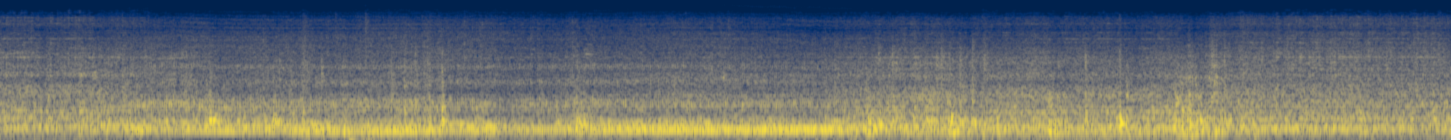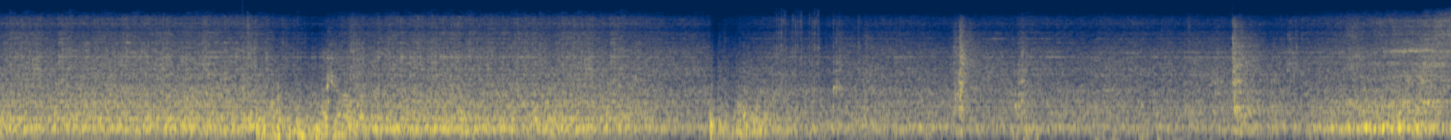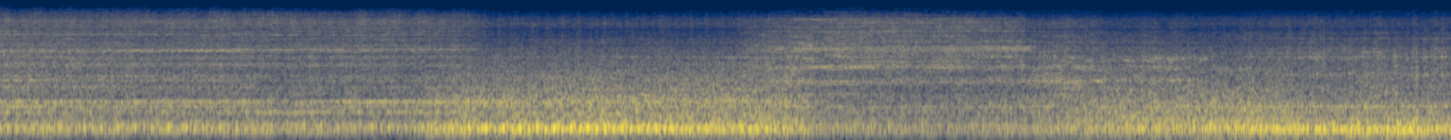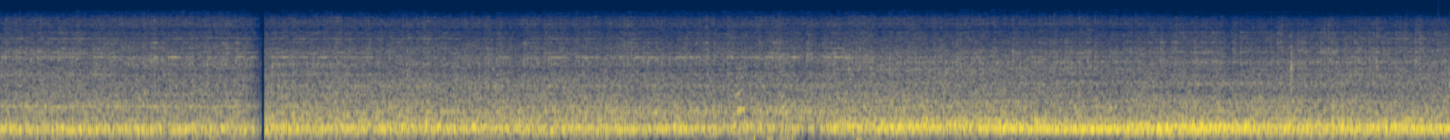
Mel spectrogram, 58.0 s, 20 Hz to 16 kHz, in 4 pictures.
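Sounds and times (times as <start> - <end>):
heavy machinery engine running: 0.0 - 38.7, 39.3 - 58.0.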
